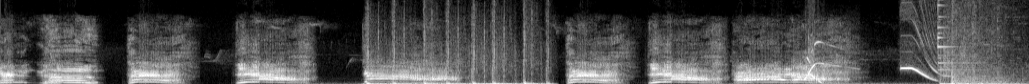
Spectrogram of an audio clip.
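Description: A voice grunting and groaning with effort, seven or eight straining heaves that each rise and fall in pitch, a cartoonish effort sound for pushing a stuck toy tractor. About nine seconds in, a falling whistle.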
